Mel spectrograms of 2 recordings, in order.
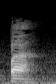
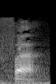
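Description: First: Both lips close fully, stopping the air. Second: The upper teeth touch the lower lip, letting air out. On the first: The speaker calls it wrong. "jadi bukan bibir antara bibir terkatup" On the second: The speaker calls it right. "ujung gigi atas bersentuh dengan bibir bawah"

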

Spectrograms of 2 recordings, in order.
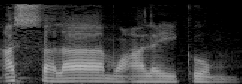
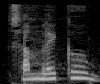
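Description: First: The greeting begins with the full 'assalam'. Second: The greeting begins 'assam', dropping the 'la'. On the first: It wishes peace on the listener. The speaker calls it right. "Ucapkan assalamualaikum" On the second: It wishes death on the listener. The speaker calls it wrong. "Bukan assalamualaikum. ... Sam itu artinya kematian"

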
